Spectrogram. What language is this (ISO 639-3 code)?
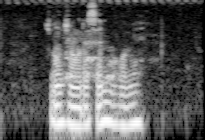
tui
